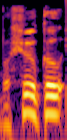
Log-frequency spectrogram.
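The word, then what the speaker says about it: Bociurkiw: I'm going to pronounce it Boshurku. It's spelled capital B, O, C as in Charlie, I, U, R as in Roger, as in Roger, K as in kangaroo, I, W.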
